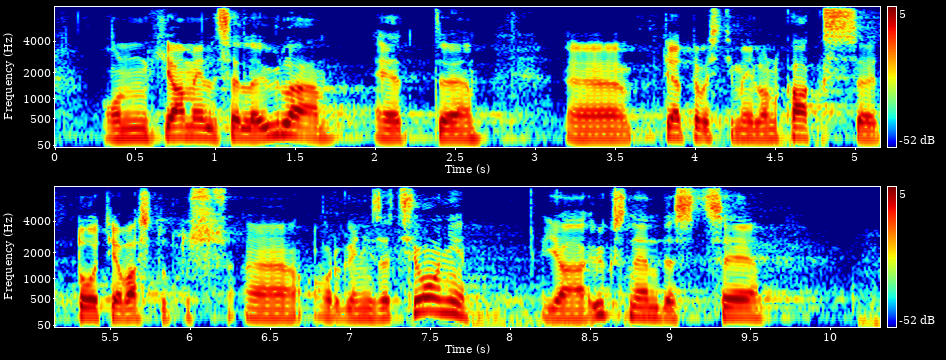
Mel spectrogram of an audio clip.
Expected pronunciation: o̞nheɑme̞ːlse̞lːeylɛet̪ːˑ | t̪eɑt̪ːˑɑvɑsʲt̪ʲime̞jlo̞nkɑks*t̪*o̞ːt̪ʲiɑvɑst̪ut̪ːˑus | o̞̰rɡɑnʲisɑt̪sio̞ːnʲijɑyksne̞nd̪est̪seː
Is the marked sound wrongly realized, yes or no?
no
